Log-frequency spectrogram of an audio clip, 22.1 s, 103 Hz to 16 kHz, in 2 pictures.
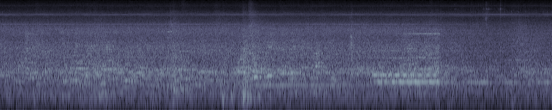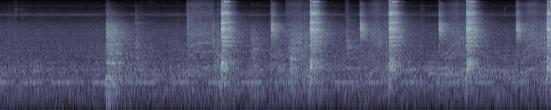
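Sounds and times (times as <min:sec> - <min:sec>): machinery hum: 0:00.0 - 0:22.0
nut runner metallic bursts: 0:21.4 - 0:22.0.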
